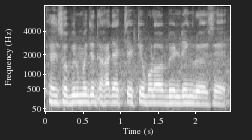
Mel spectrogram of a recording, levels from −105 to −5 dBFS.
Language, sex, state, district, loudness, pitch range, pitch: Bengali, male, Assam, Hailakandi, -12 LUFS, 155-170 Hz, 165 Hz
